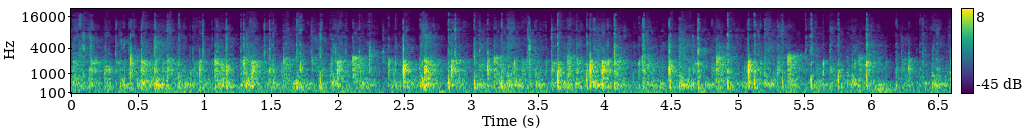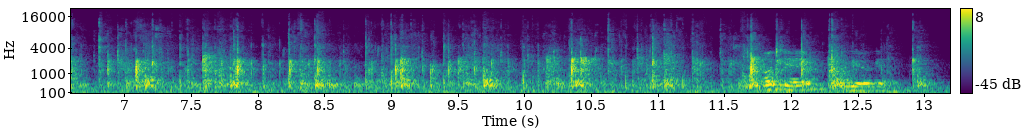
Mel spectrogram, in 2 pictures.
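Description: A presentation audience claps together on cue in a crowd-wide rhythm, dense overlapping hand claps repeating steadily for several seconds, loud and roomy with some phase smearing between rows.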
